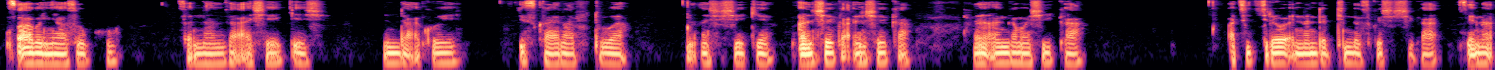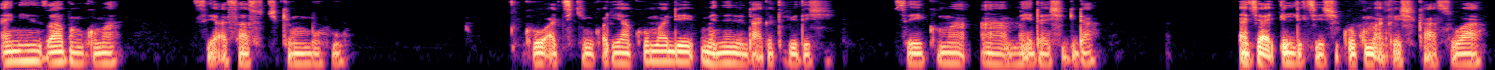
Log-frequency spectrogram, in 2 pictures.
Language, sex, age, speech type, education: Hausa, male, 15-29, spontaneous, secondary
